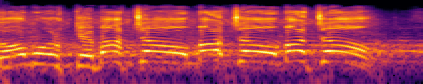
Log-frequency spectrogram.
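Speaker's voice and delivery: high, loud, frantic shouting.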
